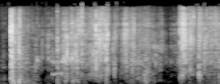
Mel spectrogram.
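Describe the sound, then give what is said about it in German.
Tearing and crinkling of cardboard as a cardboard advent calendar door is opened, a burst of sharp rips and crackles followed by fumbling and a final loud tear, with no voices. “dann lass uns das doch jetzt aufmachen hier.”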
